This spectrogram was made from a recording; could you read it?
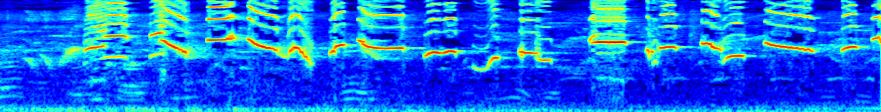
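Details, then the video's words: Oriental magpie-robin in full song, used as a lure to set other magpie-robins singing, with rich varied material: a fast, nonstop run of loud whistled notes, slurs and sharp chirps, some rising and some falling, over a faint low hum. "kacer gacor materi mewah pancingan kacer ikut gacor bongkar materi"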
